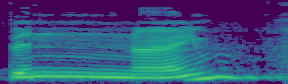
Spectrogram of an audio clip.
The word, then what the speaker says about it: Abinoam: She sent for Barak, son of Abinoam, that's the correct pronunciation,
